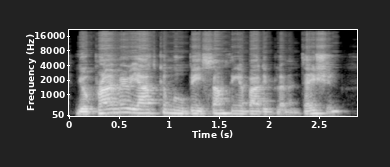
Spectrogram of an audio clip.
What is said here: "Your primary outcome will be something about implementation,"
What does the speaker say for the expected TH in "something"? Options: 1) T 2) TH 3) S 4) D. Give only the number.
2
